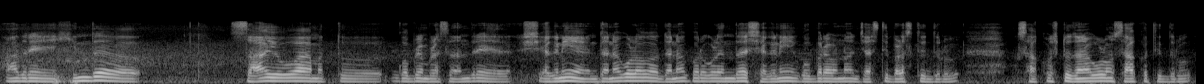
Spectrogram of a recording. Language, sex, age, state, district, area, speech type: Kannada, male, 30-45, Karnataka, Dharwad, rural, spontaneous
